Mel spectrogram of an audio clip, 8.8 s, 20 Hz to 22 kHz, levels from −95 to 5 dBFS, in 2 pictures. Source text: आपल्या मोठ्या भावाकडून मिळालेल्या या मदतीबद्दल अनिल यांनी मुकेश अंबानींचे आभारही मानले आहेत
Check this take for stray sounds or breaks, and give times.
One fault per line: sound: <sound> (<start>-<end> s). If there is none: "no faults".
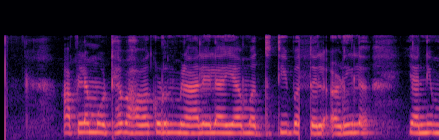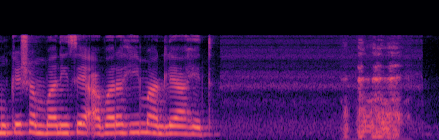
sound: dropout (3.0-3.1 s)
sound: throat clearing (7.8-8.5 s)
